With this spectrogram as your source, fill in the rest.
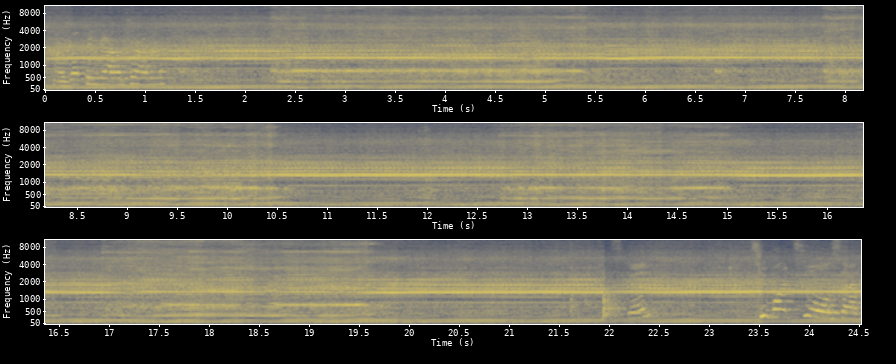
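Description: A wood lathe spins while a roughing gouge turns an ambrosia wood tool handle, giving a loud, steady, continuous droning whine that holds without break throughout.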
